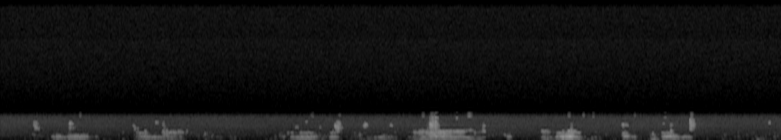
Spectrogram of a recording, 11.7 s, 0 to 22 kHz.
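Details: Hungarian Vizsla puppies recorded on 9 March 2021, giving low, tonal whines and grunts in short bursts roughly every second or two, with a louder drawn-out cry near the middle.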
